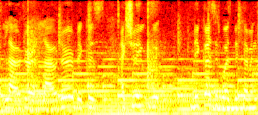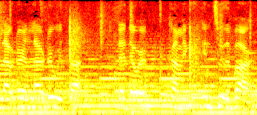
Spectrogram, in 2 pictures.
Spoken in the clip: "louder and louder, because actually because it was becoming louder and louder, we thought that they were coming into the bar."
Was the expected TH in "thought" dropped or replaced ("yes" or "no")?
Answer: no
